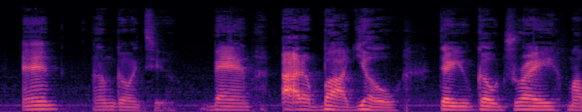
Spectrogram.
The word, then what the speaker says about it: Adebayo: And also, I have to say sorry to that man Bam Adebayo and my boy Dre, because he roasted me for saying his name wrong.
